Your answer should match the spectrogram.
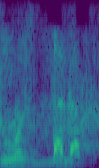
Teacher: وأصل الكلمة مزدجر بالتاء، والتاء حرف مهموس، والذاي السابقة لها حرف مجهور، فأبدلت التاء بالدال القريبة منها في المخرج، وكي تتناسب مع الزاي في الجهر، فأصبحت مزدجر.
